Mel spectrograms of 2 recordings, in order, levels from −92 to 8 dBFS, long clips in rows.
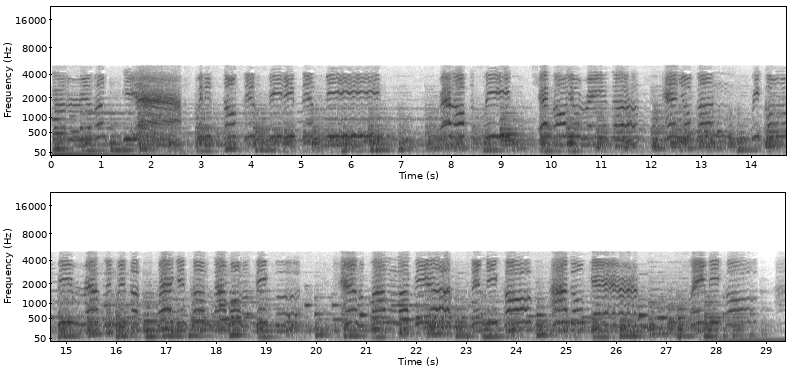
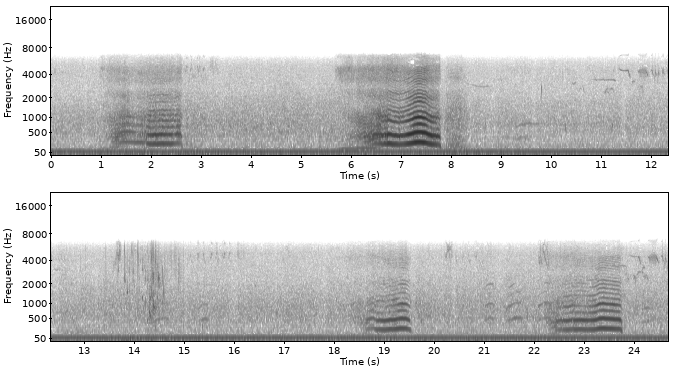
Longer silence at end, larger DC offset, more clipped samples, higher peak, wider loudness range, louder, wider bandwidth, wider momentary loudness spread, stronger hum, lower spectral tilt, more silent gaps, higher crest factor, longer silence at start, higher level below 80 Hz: about the same, 0 s vs 0 s; neither; neither; about the same, -2 dBFS vs -2 dBFS; second, 2 LU vs 20 LU; first, -18 LUFS vs -21 LUFS; second, 5.2 kHz vs 6.8 kHz; second, 8 LU vs 18 LU; neither; first, -8.5 dB/octave vs -4.5 dB/octave; neither; second, 16 dB vs 24 dB; about the same, 0 s vs 0 s; second, -42 dBFS vs -36 dBFS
